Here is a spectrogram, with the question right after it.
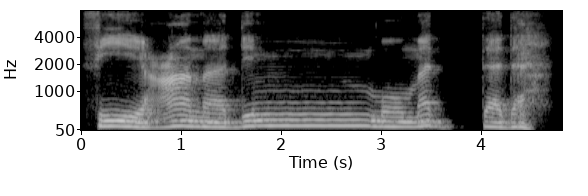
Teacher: Mimni ixfa ma'al g'unna, ya'ni g'unna o'qiymiz.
